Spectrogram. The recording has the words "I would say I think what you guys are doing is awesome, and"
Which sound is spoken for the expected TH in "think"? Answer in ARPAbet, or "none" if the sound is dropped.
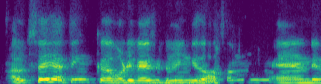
T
